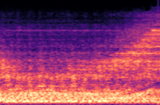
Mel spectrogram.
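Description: A low rumbling whoosh with no clear pitch, its upper hiss closing down toward the low end and then opening out again, in a break between passages of Hammond organ music.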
